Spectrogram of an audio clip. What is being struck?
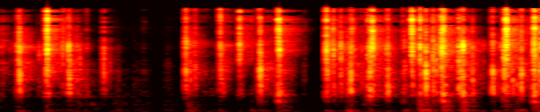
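Plastic computer keyboard.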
